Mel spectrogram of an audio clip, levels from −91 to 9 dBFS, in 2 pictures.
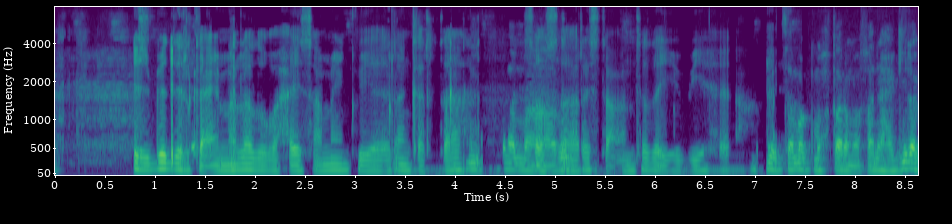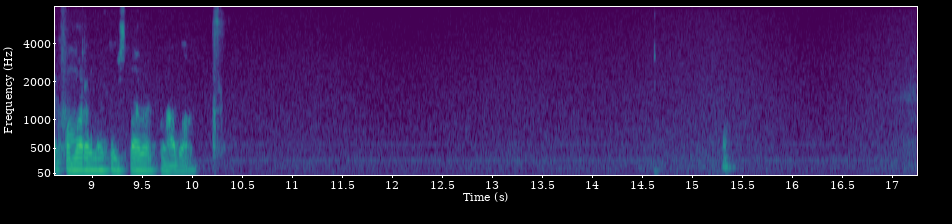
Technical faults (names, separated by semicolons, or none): echo leak; speech suppressed in double talk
